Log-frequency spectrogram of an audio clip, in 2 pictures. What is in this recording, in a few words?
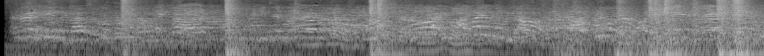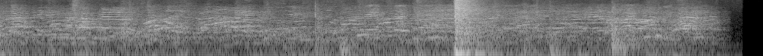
Commercial; Nickelodeon Time Capsule; clarissa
